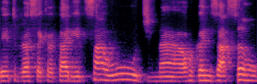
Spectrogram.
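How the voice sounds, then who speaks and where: On a very clean recording with a silent background, a woman with a dark, mellow tone speaks at a fairly slow pace. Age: 60s. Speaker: pharmacist and public health manager. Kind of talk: interview. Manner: halting.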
